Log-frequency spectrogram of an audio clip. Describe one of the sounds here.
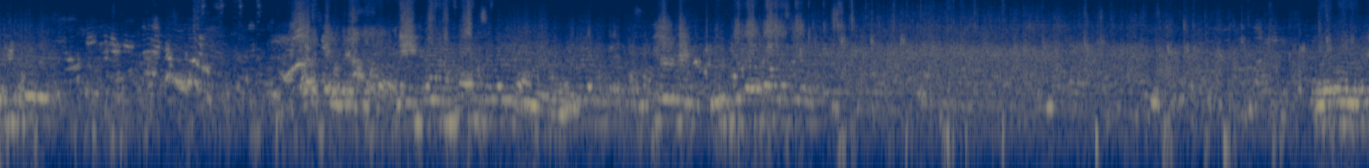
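A crowd of children and adults chatters and calls out nearby.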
